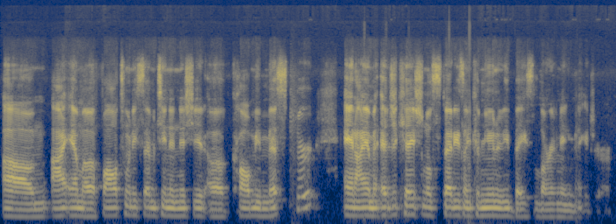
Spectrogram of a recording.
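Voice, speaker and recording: A man's voice: on the low side, flat delivery, a little fast. A young man from South Carolina, a college student introducing himself on a panel. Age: young adult. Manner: formal self-introduction.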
